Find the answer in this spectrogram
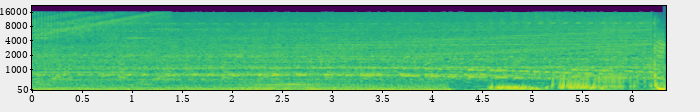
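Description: Electronic dance track in a build-up: a rising synth sweep at the start over held synth tones and a low, rough, engine-like rumble that cuts out about four seconds in, leaving a few short bass hits before the drop.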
